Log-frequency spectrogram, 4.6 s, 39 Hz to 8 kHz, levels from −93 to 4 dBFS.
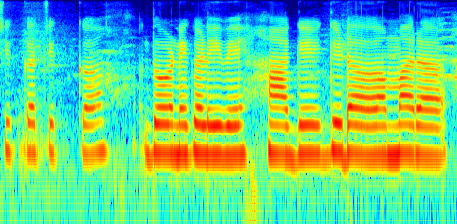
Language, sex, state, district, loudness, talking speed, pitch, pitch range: Kannada, female, Karnataka, Bidar, -13 LUFS, 80 wpm, 205 Hz, 200-215 Hz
